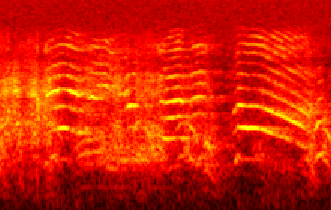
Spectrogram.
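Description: A dog barking, played back from a tape: a run of short barks, each falling in pitch.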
